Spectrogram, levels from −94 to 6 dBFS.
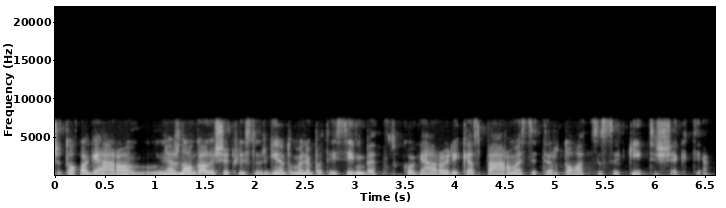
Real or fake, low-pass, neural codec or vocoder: fake; 7.2 kHz; codec, 16 kHz, 4.8 kbps, FACodec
